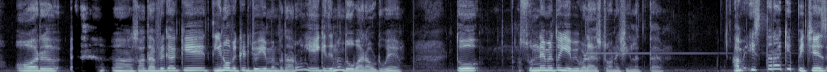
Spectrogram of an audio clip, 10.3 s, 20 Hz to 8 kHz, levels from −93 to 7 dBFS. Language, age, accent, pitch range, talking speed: Hindi, 20-39, native, 195-240 Hz, 210 wpm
